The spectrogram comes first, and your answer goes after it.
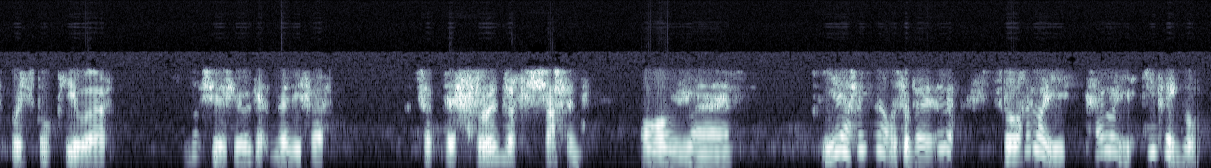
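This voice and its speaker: A man's voice: mid-range voice, wildly swooping pitch, moderate pace, pauses often, slightly rough, no room sound. A man with a Scottish accent chatting in a friendly way as an amateur radio operator, heard over a radio link. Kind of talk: casual radio contact. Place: in a car. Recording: tinny, narrow-band digital radio link.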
